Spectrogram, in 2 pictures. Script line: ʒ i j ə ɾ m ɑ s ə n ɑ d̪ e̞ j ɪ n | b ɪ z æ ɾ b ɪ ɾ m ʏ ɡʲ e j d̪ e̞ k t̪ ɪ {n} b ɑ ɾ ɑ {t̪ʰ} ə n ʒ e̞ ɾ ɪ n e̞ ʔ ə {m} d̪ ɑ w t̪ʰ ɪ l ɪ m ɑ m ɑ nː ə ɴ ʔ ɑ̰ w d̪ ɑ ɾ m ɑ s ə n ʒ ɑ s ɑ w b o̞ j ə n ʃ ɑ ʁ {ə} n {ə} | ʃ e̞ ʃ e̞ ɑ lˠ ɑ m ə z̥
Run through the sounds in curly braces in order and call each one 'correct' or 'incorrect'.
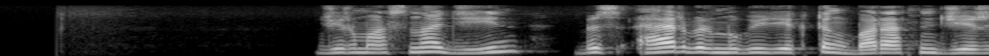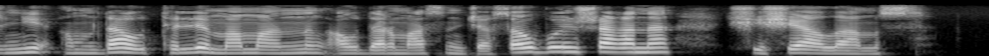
incorrect, incorrect, correct, incorrect, incorrect

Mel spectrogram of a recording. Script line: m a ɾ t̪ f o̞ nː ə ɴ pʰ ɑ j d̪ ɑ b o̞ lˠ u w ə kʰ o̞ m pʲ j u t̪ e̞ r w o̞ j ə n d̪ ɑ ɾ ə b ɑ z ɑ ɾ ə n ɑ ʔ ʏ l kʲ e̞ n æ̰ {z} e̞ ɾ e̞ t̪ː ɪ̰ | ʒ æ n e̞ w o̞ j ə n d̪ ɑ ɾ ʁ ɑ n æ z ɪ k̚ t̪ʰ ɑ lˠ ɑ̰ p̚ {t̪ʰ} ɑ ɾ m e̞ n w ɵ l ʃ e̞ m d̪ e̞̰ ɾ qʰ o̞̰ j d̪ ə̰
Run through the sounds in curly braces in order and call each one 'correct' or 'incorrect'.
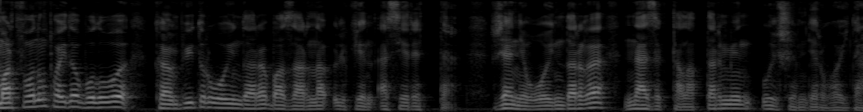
incorrect, incorrect

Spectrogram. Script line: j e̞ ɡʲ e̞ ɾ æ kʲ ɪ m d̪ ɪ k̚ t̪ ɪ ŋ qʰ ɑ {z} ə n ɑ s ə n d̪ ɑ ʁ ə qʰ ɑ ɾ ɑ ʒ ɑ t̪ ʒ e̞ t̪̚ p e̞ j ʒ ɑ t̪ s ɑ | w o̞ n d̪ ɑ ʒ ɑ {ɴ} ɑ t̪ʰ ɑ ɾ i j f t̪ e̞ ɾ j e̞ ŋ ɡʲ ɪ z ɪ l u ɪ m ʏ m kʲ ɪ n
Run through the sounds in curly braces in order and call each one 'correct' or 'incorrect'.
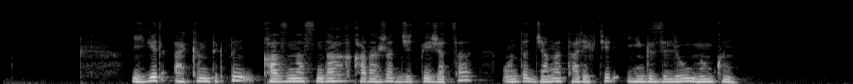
correct, correct

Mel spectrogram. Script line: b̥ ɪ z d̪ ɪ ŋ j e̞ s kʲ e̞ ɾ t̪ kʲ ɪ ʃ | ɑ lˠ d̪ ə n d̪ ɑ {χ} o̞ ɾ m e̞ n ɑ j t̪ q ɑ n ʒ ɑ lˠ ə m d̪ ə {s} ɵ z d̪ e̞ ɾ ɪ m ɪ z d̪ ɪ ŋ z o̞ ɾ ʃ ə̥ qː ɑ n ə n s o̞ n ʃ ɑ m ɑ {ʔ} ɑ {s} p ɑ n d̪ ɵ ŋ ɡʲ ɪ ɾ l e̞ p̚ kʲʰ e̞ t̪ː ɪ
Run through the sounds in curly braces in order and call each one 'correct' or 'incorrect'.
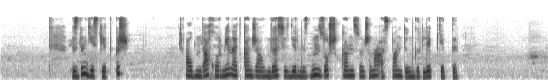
correct, correct, correct, correct

